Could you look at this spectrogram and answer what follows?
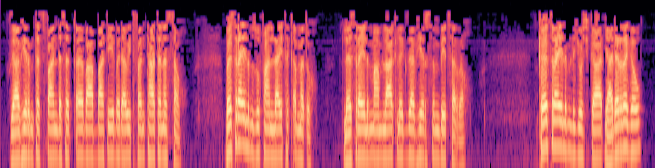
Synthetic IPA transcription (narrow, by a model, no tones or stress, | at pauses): ɨɡzjaβɦe̞ɾɨmt̪ʰəsfaɨnd̪əsət̪ʼːəbəabːat̪ʰe̞bəd̪awit̪fənt̪ʰat̪ʰənəsːaw | bəɨsɾaʔe̞lɨmzufanlajːɛt̪ʰəkʼəmːət̪ʼəh | ləɨsɾaʔe̞lɨmːamlakləɨɡzjaβɦe̞ɾsɨmbe̞t̪sərːa̰w | kʰəɨsɾaʔe̞lɨmlɨd͡ʒo̞t͡ʃːɡaɾjad̪ərːəɡəw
